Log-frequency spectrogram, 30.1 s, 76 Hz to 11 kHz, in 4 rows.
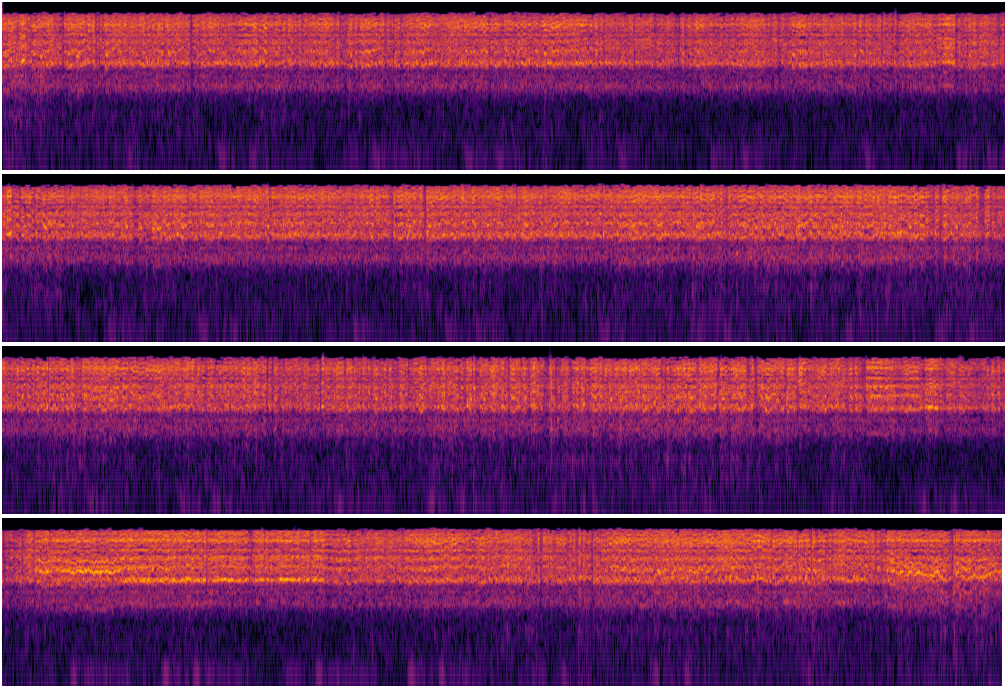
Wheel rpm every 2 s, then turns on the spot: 230, 230, 240, 230, 230, 230, 230, 230, 230, 230, 230, 230, 230, 230, 220.
none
